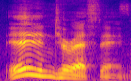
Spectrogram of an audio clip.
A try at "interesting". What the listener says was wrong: No, no, you're still putting too much emphasis on the entire word. The way you have it spelled, it's interesting.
